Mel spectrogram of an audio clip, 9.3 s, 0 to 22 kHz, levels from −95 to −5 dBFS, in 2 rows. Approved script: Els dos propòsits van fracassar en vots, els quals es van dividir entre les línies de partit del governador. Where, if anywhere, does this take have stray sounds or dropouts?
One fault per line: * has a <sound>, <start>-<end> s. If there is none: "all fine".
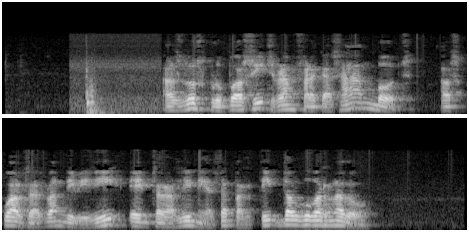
* has a thud, 0.8-1.2 s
